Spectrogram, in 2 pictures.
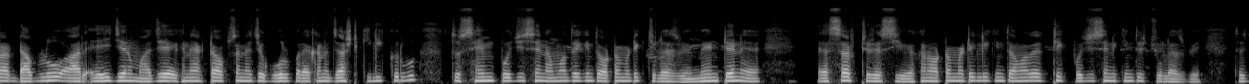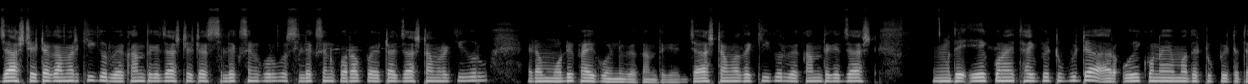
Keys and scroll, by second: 13.1 ctrl+KP_Add.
